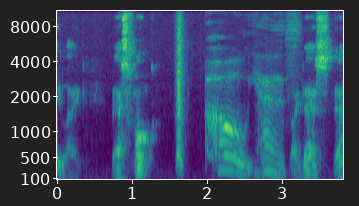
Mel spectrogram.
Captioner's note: whoosh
